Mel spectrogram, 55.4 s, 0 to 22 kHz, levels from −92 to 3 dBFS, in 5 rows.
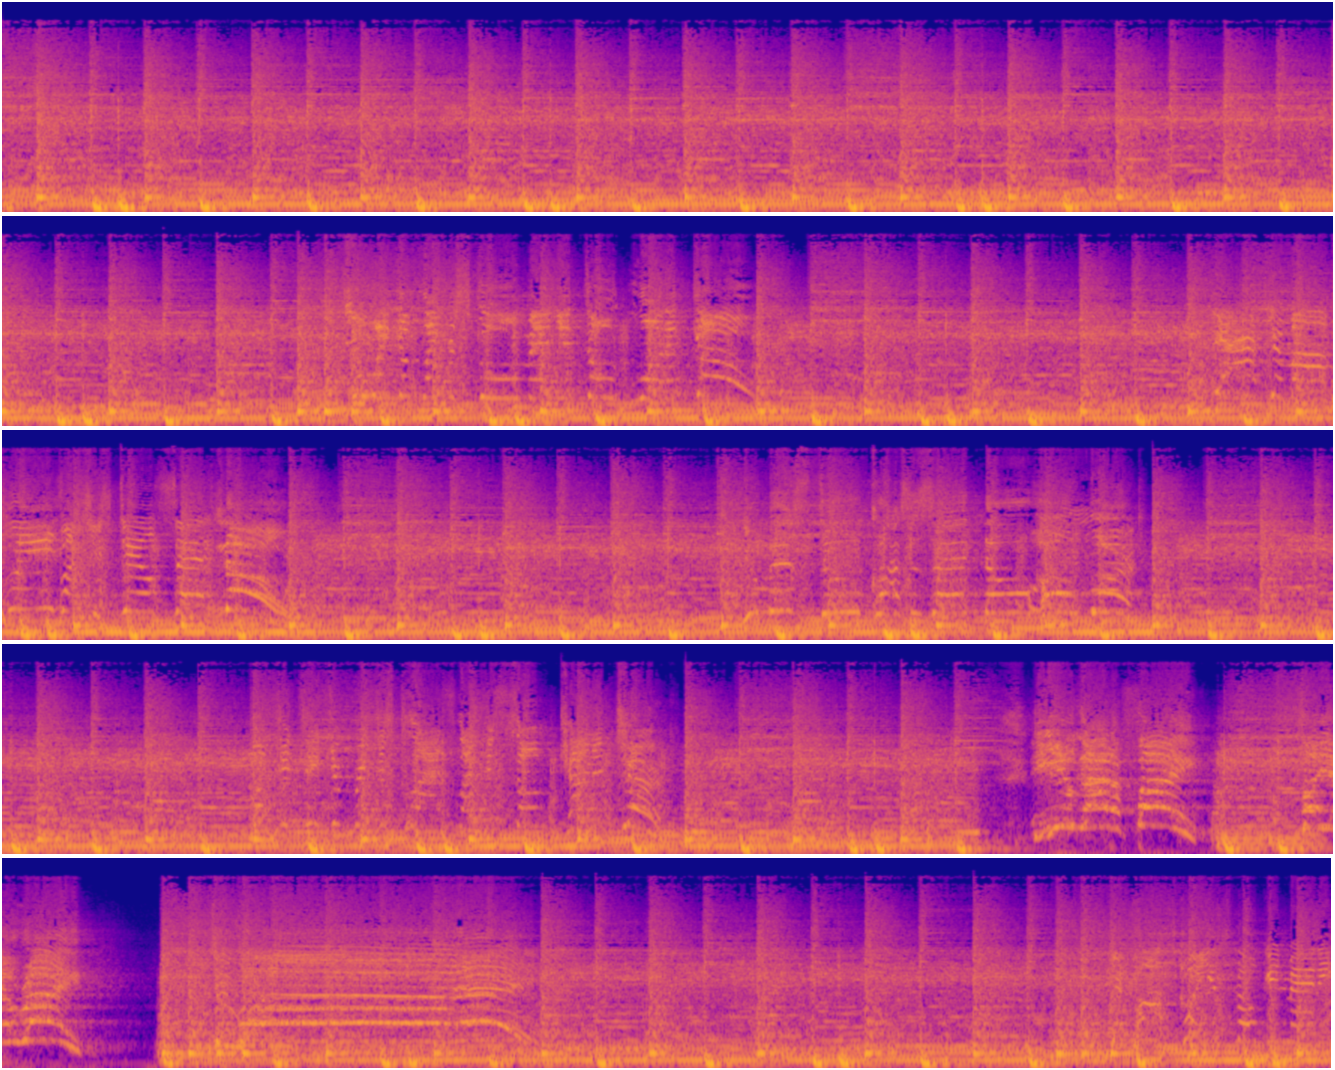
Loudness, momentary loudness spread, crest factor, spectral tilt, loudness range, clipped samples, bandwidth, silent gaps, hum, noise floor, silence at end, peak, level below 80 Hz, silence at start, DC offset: -20 LUFS; 4 LU; 16 dB; -4 dB/octave; 2 LU; under 0.1%; 16.5 kHz; none; none; -46 dBFS; 0 s; -4 dBFS; -28 dBFS; 0 s; under 0.1%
